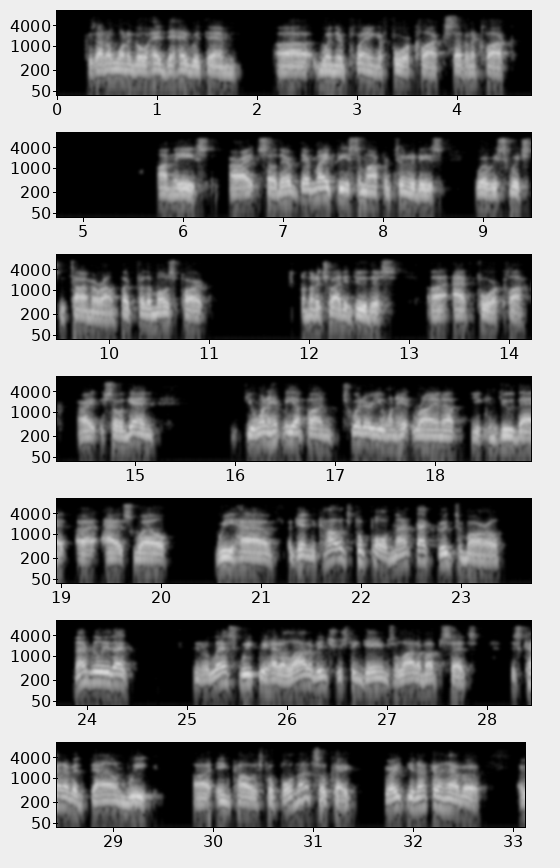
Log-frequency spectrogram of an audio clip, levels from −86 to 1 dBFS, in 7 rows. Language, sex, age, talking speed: English, male, 50-69, 230 wpm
